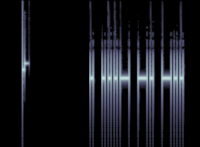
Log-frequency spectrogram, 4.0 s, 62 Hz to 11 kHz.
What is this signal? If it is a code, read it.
Morse code, heard as a keyed tone, about 20 wpm, 700 Hz. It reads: EVND
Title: All Cut Numbers - 4-Digit 20wpm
